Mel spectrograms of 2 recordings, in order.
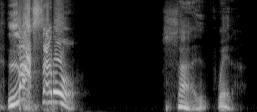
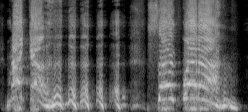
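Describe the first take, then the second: First: Slow reverent summons, the name stretched high; Jesus calling out. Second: Much higher, loud mock shout, laughing in between; a sister playing God to wake her brother; hammed-up booming wake-up call with giggles. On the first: Acted. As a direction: call the dead man out of the tomb. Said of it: "gritó con fuerte voz y dijo". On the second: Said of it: "ella viene con la voz de Dios".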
